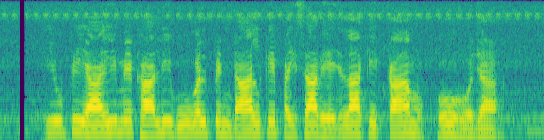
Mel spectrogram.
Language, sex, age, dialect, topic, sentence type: Bhojpuri, male, 36-40, Northern, banking, statement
